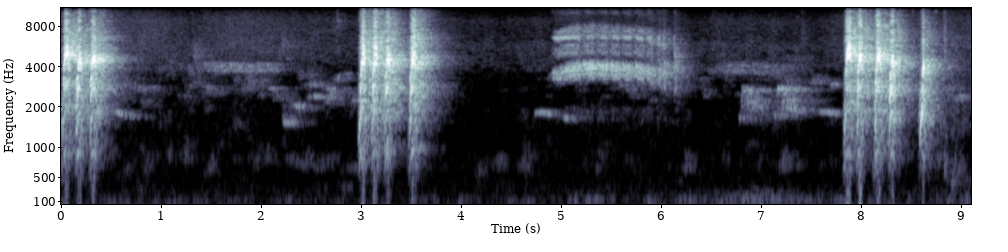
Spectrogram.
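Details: Chestnut-capped laughingthrush in full voice, used as a lure so other birds call back; three rasping stuttered bursts about three to five seconds apart, with a nasal buzzy harmonic phrase and soft chirps between them.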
